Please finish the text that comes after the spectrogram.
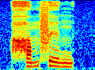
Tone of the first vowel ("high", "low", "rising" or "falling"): rising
